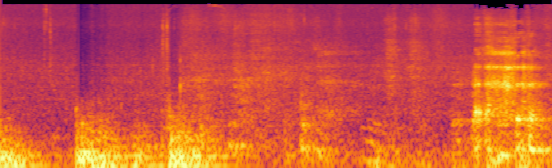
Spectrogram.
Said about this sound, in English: There's thunder in the air.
